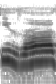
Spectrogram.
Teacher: وَإِذَا قِيلَ لَهُمْ، وہ پہ ہونٹوں کو گول کریں گے۔ اِذَا، زال نرمی والا حروف ہے اور الف مد بھی ہو رہی ہے، زال کو کھینچیں گے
